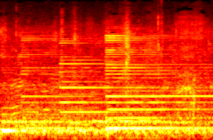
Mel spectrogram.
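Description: Acoustic guitar chords strummed and left to ring, with a second chord about a second in.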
